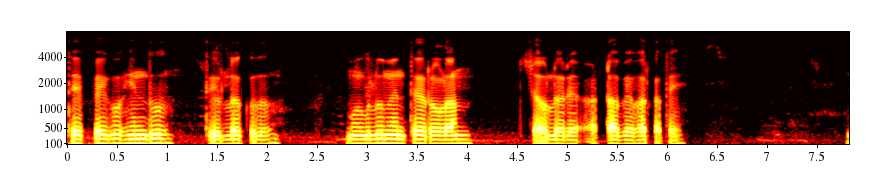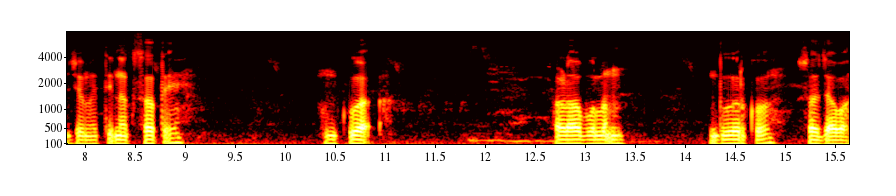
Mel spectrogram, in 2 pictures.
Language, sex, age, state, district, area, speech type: Santali, male, 45-60, Odisha, Mayurbhanj, rural, read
